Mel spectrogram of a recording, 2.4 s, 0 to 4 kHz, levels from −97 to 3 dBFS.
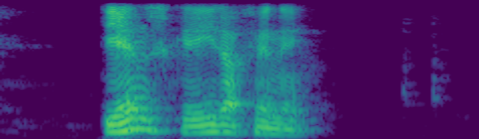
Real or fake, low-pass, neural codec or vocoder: real; 3.6 kHz; none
